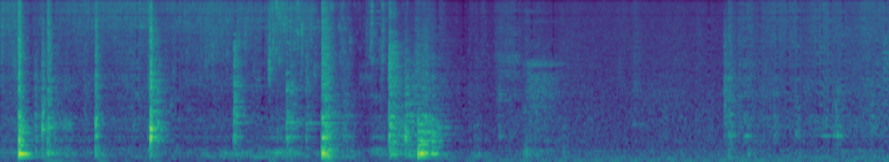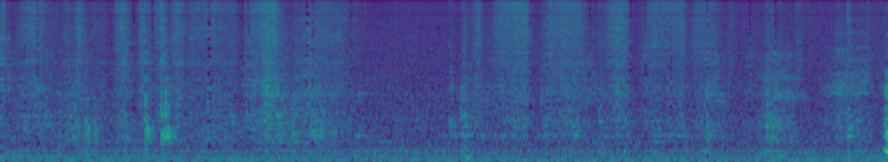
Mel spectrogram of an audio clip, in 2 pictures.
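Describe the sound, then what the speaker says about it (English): Rhythmic rubbing and scraping of a baking pan being scrubbed clean after washing, with a run of sharp, loud scrubbing strokes at the start, then softer, steadier scouring and faint clatter continuing quietly. "The pan's all scrubbed out"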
